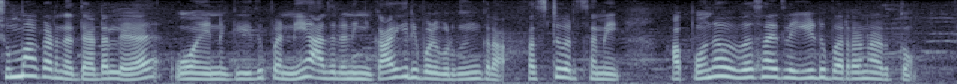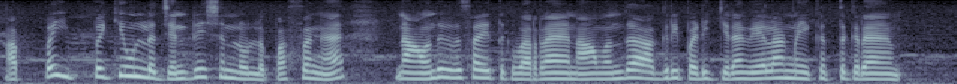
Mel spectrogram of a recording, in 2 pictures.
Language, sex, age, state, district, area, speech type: Tamil, female, 18-30, Tamil Nadu, Mayiladuthurai, rural, spontaneous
